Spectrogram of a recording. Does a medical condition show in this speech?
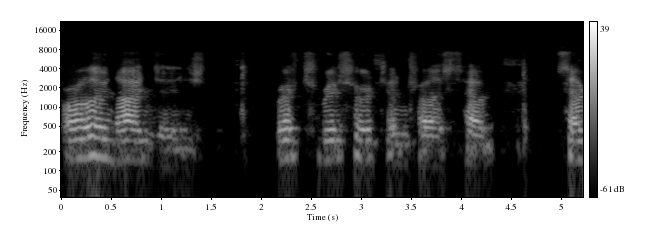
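Yes: head and neck cancer.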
